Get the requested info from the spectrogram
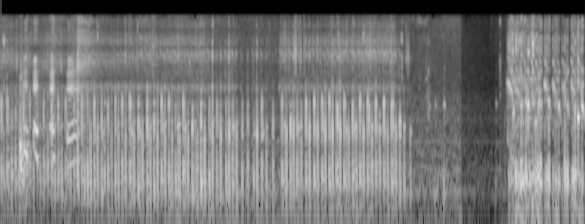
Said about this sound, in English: So cheers, sir. Here's a bong rip to you, sir.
